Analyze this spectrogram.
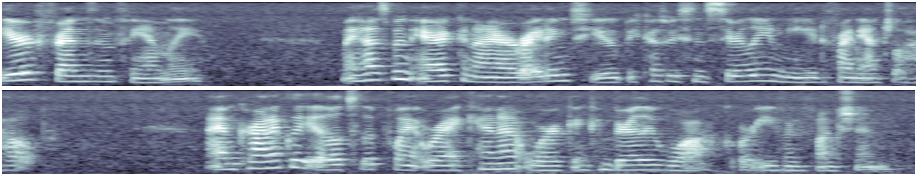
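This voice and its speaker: A woman's fairly low voice at a fairly quick pace with ordinary pitch variation, noticeable background noise and audible room echo. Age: 30s. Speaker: person sharing health story. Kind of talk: reading aloud. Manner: halting.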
